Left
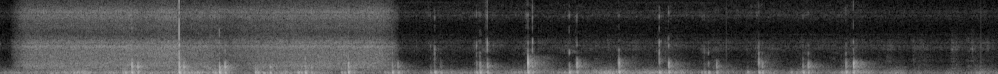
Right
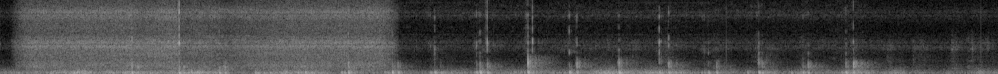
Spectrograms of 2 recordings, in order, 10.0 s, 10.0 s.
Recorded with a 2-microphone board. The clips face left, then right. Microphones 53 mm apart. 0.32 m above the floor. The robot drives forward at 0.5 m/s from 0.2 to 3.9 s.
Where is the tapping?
45° left (ahead or behind), 0.7 m; by 8.7 s 30° left (ahead or behind), 1.0 m.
